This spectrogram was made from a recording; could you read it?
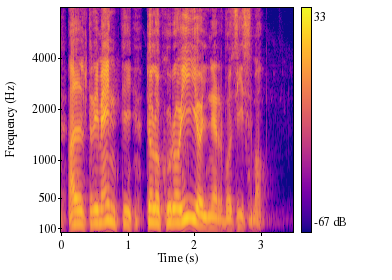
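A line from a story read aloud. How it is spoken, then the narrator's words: Angry repetition, king. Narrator (Italian): ripeté il re con voce collerica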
